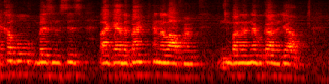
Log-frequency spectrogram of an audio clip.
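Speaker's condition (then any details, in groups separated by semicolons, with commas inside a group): Traumatic brain injury; hit while cycling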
